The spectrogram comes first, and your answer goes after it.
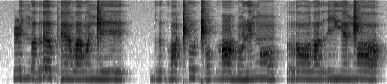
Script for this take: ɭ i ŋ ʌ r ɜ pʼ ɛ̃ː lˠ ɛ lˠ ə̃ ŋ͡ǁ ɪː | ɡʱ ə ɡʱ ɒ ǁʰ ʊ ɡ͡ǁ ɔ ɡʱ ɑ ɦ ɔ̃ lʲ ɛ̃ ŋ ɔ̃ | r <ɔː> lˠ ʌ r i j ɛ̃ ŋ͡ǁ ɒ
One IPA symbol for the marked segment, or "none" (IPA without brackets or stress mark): ɔː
